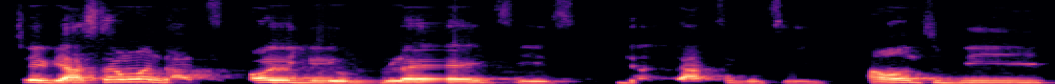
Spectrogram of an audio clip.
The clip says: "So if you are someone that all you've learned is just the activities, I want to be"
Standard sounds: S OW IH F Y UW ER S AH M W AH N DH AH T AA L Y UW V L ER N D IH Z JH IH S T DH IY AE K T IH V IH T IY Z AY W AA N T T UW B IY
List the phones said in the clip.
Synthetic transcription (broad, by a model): S OW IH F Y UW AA S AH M W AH N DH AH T AA L Y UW B L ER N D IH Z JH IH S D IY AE K T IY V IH T IY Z AY W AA N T T UW B IY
